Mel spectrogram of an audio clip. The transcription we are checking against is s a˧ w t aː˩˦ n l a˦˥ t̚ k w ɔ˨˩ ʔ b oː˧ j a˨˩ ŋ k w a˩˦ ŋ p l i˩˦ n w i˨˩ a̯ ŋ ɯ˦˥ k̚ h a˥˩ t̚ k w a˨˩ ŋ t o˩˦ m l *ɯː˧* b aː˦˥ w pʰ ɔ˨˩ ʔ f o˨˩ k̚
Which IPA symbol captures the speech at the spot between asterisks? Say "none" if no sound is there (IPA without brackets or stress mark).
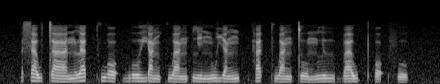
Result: ɯː˧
